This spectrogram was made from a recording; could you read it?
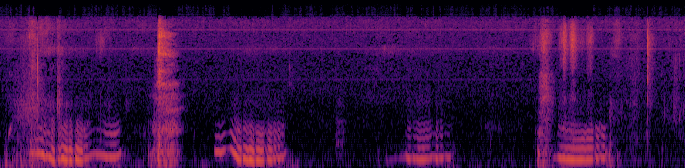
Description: Кот сладко храпит)Sweet cat snores:))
